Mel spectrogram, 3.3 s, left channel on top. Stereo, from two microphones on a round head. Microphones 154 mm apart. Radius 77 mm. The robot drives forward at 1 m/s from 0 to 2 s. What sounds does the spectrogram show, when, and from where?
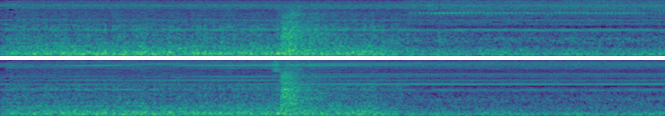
1.4 s a pop: 85° right, 5.5 m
